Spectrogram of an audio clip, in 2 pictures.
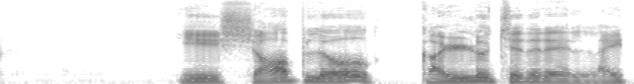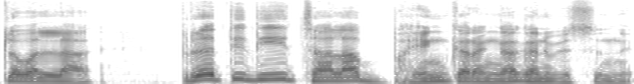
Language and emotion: Telugu, disgusted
